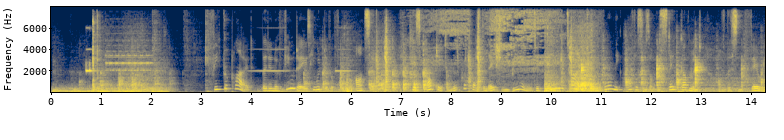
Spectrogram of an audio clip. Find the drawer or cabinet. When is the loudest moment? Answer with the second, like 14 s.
11 s.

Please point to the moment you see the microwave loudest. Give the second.
1 s.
